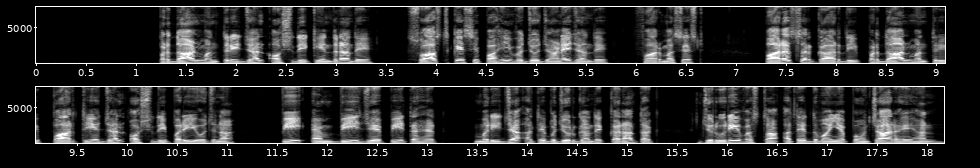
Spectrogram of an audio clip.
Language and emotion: Punjabi, neutral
